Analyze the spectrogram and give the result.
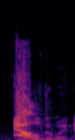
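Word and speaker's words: Alduin: oh my God it's it's andwin and then it's aldwin aldwin yeah they always screw me up because we played so much of Hearth uh Hearthstone aldwin we've killed aldwin the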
